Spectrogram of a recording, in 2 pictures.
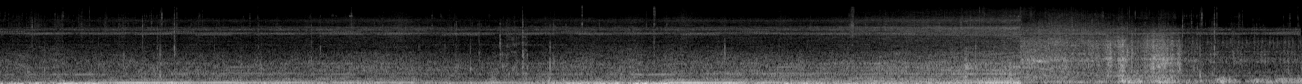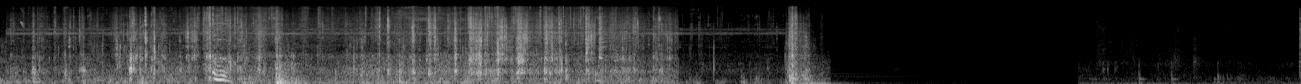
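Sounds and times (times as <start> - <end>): car engine running low: 0.0 - 19.8.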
